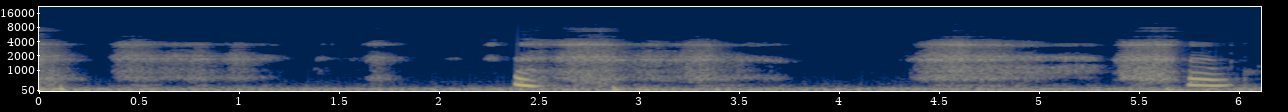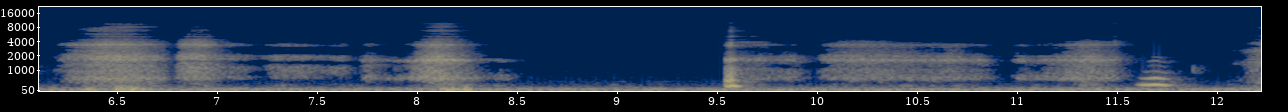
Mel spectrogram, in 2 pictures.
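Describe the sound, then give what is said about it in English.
Repeated sniffling and sharp nasal inhales from a person who is a little sick, coming in short breathy bursts every second or two with a few quick snorts mixed in, against a low steady hum and no talking. “Sorry for the sniffles and everything, like I said, I'm a little sick.”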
